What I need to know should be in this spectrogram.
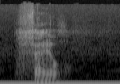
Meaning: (noun) a file (abrasive tool); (verb) inflection of vijlen: 1. first-person singular present indicative 2. second-person singular present indicative 3. imperative
- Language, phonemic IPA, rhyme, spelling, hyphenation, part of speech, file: Dutch, /vɛi̯l/, -ɛi̯l, vijl, vijl, noun / verb, Nl-vijl.ogg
